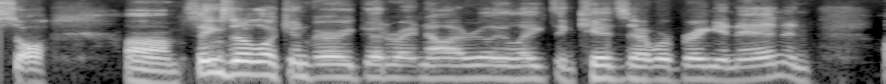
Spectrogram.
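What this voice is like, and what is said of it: Strained, not fully recovered voice. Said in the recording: “your voice is still not even close to fully recovered”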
